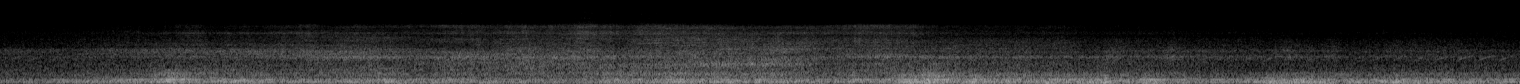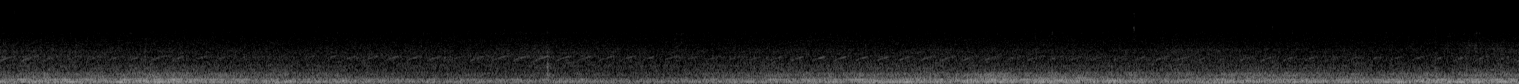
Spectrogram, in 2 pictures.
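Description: Long rolling thunder rumbling over steady rain, swelling to its loudest about nine to ten seconds in and then fading into a lower, lingering rumble.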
